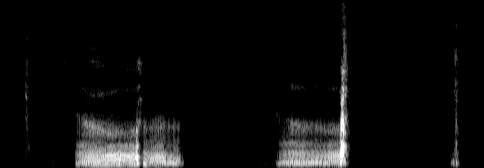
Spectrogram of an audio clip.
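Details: Siberian Husky puppy being introduced to a pet tortoise that woke early from hibernation because of warm weather, during socialisation. Two sustained low, rumbling growls of about two seconds each, the second ending in a sharp click, then a faint tap.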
